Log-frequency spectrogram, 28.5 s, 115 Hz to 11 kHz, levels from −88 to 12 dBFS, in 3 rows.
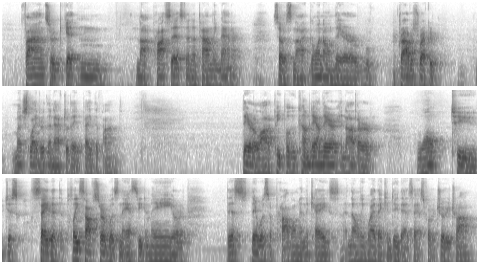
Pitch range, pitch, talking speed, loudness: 90-100 Hz, 95 Hz, 155 wpm, -24 LUFS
